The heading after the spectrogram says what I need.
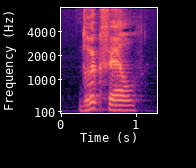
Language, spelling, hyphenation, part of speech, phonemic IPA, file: Dutch, drukfeil, druk‧feil, noun, /ˈdrʏk.fɛi̯l/, Nl-drukfeil.ogg
- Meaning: printing error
